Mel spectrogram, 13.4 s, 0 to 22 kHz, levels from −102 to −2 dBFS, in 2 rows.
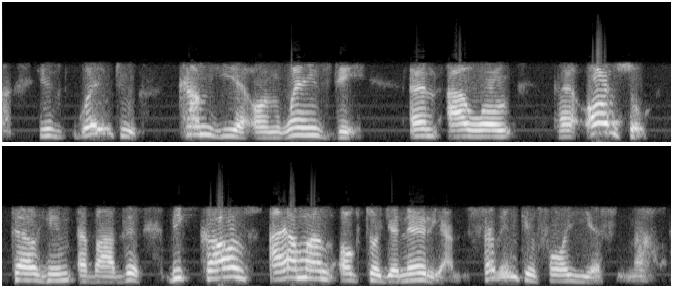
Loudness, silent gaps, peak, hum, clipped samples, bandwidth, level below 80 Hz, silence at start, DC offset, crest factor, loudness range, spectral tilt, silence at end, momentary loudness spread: -18 LUFS; none; -4 dBFS; none; under 0.1%; 3.8 kHz; -74 dBFS; 0 s; under 0.1%; 14 dB; 3 LU; -8 dB/octave; 0.2 s; 13 LU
